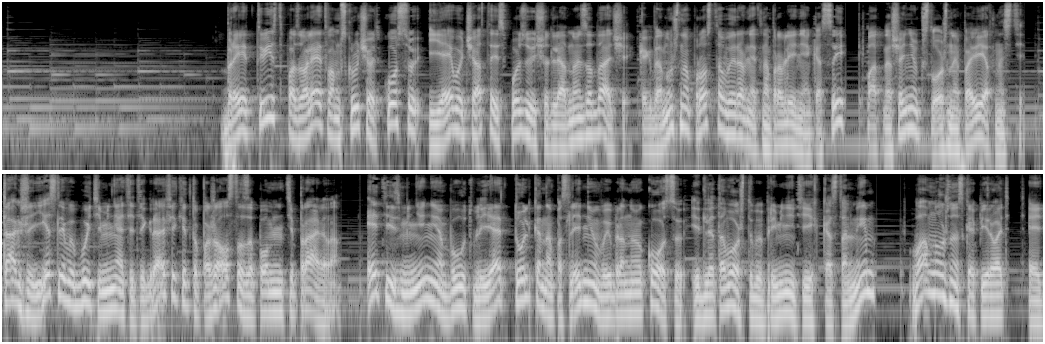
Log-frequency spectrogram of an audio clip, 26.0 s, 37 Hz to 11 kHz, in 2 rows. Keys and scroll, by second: 3.2 Escape, 15.7 Escape.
